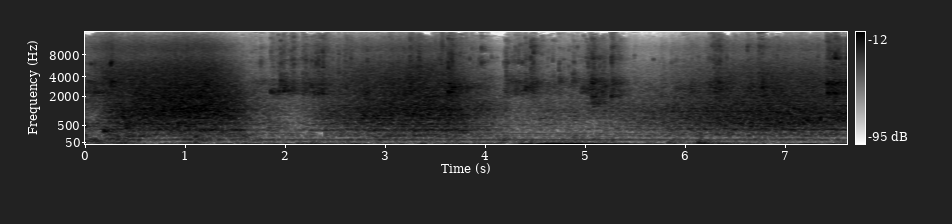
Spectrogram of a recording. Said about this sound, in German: Ich schaue auf das Wasser. Wie es sprudelt.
